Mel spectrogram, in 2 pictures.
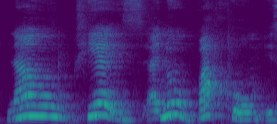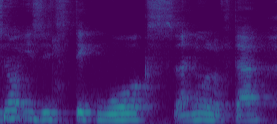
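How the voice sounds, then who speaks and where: With audible room echo, a woman of medium pitch speaks at a very slow pace with hardly any pauses and very wide pitch swings. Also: big swings in loudness. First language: not English. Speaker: vlogger. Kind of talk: motivational vlog talk. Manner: casual, conversational.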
